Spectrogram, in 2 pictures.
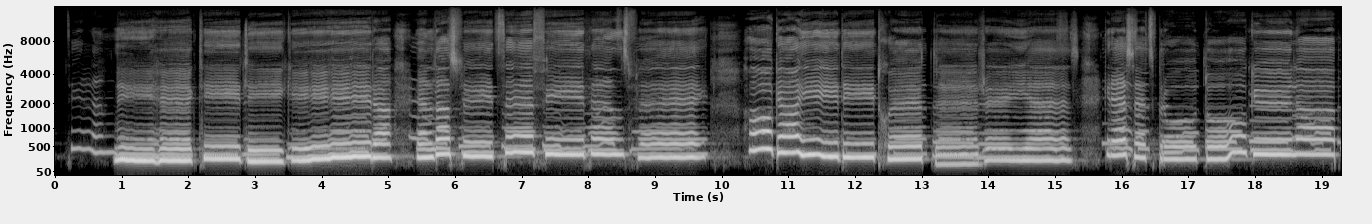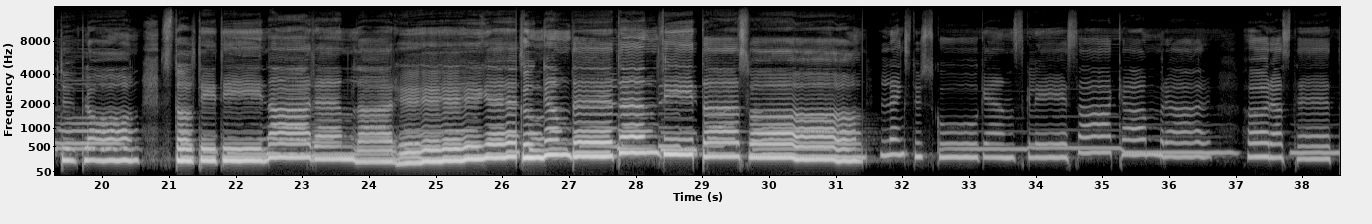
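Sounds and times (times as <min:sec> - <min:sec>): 
alto voice singing: 0:00.2 - 0:38.5.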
